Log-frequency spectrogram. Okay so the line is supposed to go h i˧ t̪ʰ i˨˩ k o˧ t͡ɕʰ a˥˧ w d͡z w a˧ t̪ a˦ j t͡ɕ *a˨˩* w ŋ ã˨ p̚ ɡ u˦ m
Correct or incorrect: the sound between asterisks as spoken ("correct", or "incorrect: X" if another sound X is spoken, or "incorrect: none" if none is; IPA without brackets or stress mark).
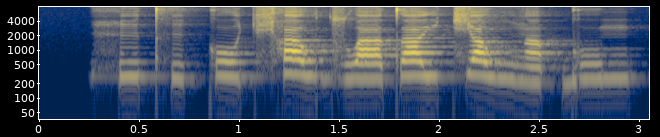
incorrect: a˥˧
